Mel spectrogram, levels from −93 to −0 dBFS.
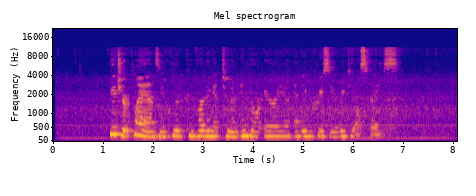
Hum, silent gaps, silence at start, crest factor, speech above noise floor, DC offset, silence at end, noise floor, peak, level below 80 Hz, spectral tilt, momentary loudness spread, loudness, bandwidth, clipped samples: none; none; 1.15 s; 18 dB; 33 dB; under 0.1%; 1.25 s; -54 dBFS; -6 dBFS; -52 dBFS; -6.5 dB/octave; 13 LU; -23 LUFS; 11.5 kHz; under 0.1%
